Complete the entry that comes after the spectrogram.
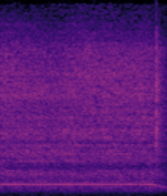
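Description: A hair dryer blows steadily for styling a cosplay wig, a continuous close airy whir with a faint tonal whine that holds unchanged throughout.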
